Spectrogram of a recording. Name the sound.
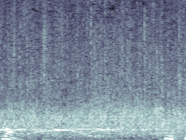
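applause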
